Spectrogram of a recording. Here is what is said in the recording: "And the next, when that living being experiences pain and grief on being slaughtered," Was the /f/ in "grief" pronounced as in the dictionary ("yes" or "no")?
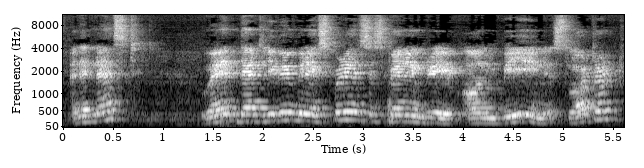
no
